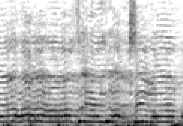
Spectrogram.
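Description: Live Moroccan Middle Atlas folk music: a woman's voice holds a long, wavering melodic line over quick, steady frame-drum beats.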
